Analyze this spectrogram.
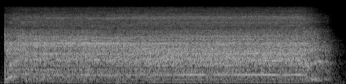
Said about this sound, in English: Okay, so in with a teaspoon of my almond extract next. And now I'm going to just blitz this up. So we don't need to pulse it the same way as we did earlier because we're just bringing this together as a paste.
